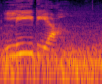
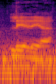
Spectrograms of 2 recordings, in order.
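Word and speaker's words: Llíria: point out to me that's pronounced Lydia Lydia and I are I a Lydia Julia Julia Julia or Lilia whatever your preference is my name's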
